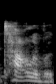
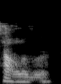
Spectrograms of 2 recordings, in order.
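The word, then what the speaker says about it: Taliaferro: 1873 he he says I was born in toer there's that spelling again cuz nobody know how to spell that t a l i a f e r r o they don't know it's pronounced toer toer County Georgia sixth district uh we bought up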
